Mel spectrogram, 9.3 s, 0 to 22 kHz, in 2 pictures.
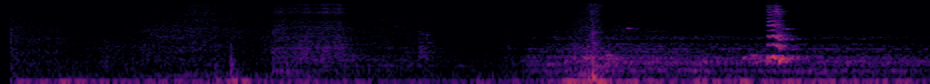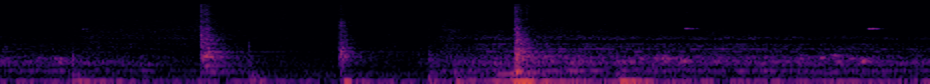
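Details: Two-month-old Miele WT1 WTF130 WPM washer-dryer: scattered high squeaks and faint knocks every few seconds as drum turns by hand or in wash; owner asks whether bearing damage or normal.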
